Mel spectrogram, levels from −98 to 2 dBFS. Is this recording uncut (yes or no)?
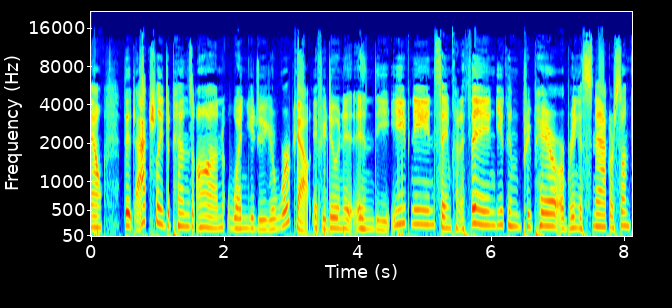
no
